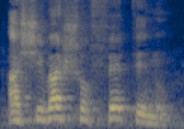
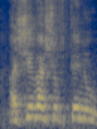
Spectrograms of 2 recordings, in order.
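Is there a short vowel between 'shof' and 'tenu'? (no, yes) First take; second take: yes; no. First: A short vowel is heard after 'shof'. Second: No vowel is heard after 'shof'. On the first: Bring back our judges. The speaker calls it right. "je vais vous lire comment il faut le prononcer avec le Jvana" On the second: You judge us. The speaker calls it wrong. "Pas du tout. C'est pas ce qui a marqué"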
